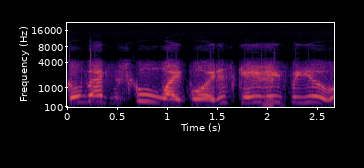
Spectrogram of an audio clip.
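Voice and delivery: put-on very high, loud, taunting scream. Retelling how Ali screamed while giving noogies: imitating Ali screaming. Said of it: "He starts screaming".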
